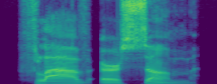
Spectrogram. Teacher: Notice the pronunciation. Two schwa sounds there.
